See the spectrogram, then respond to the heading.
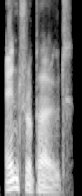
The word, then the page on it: entrepôt: British English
